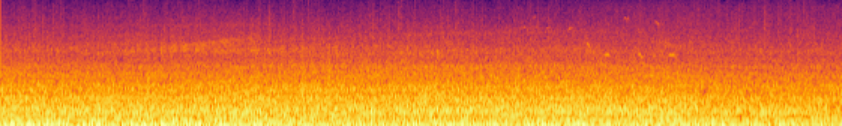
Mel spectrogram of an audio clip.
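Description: Grain pours with a steady rushing hiss.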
